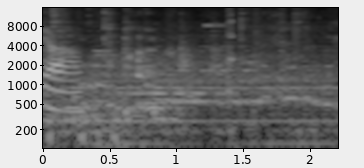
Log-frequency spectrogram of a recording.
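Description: Background music playing, opened by a brief high cry that falls in pitch.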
